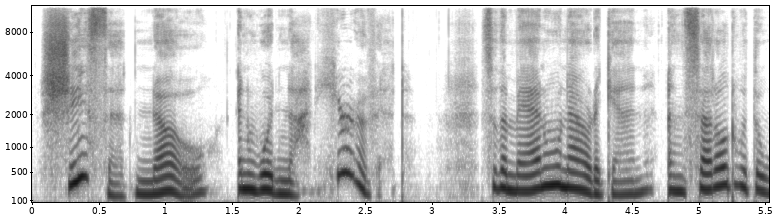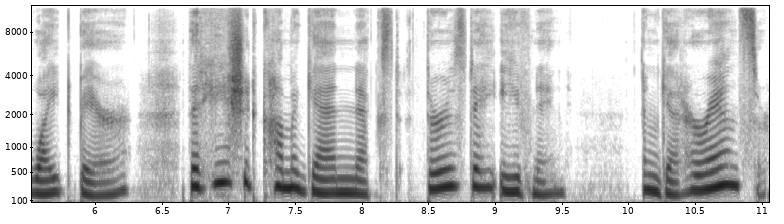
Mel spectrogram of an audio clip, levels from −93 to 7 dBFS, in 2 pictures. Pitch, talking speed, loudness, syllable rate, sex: 225 Hz, 180 wpm, -17 LUFS, 4.6 syllables/s, female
